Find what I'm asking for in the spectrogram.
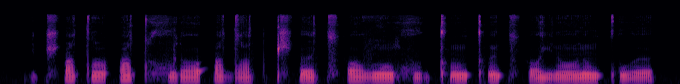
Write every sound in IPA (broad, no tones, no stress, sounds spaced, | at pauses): t͡ʃʼ ɔ tˤ õ ʔ ə tˤ xʷ ɪ ɾ ɔ ʔ ɪ dˤ o tˤ t͡ʃʼ ə t͡sʼ ɔ v ɔ̃ xʷ ə kʼ õ kʼ ə̃ t͡sʼ ɔ j ɾ ɔ̃ ɾ õ kʷʼ ə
